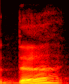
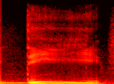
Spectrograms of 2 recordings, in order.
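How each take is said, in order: First: "The" said short as "thuh", schwa vowel; "The" rhymes with "duh". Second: "the" said long as "thee", ee vowel; "the" rhymes with "see". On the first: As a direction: say "The" with a short uh sound. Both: Shown as a demonstration. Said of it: "Olha só que diferença".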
